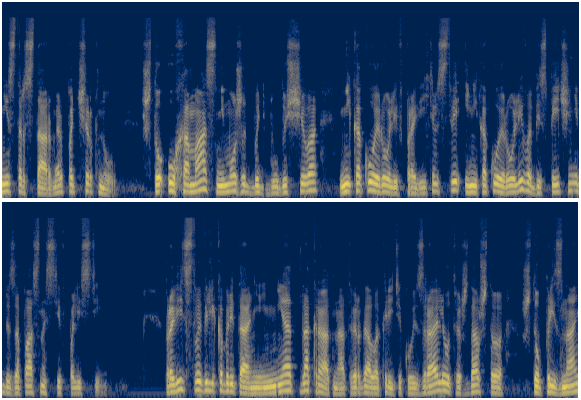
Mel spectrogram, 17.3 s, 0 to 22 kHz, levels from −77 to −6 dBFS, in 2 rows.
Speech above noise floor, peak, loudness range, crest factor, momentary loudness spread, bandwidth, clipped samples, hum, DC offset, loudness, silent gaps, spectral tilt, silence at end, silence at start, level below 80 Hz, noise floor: 39 dB; -4 dBFS; 4 LU; 18 dB; 9 LU; 16 kHz; under 0.1%; none; under 0.1%; -22 LUFS; none; -6.5 dB/octave; 0 s; 0 s; -56 dBFS; -60 dBFS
